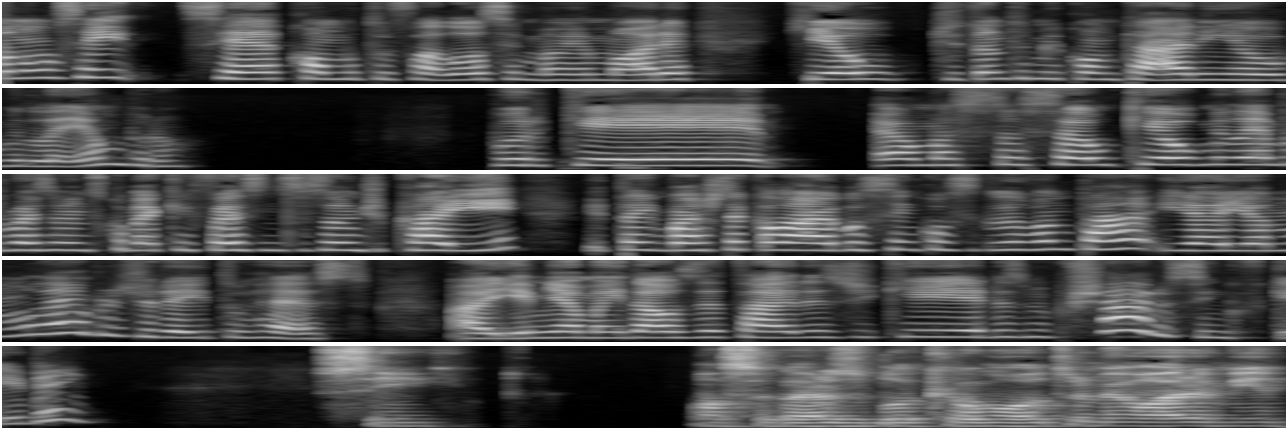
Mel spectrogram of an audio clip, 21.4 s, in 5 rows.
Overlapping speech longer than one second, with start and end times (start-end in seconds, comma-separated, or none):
none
